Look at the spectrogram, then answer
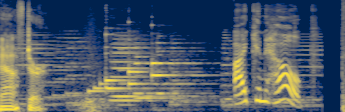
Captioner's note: item sound jingle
